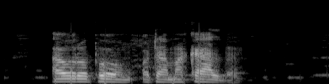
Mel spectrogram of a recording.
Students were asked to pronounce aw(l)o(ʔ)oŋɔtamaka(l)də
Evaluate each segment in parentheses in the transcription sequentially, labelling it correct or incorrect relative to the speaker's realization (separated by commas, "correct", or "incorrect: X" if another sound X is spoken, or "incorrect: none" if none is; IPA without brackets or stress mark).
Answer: incorrect: ɾ, incorrect: p, correct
